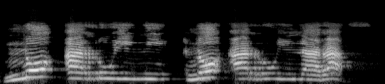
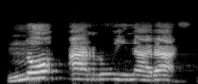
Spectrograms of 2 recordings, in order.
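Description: First: No arruinarás, alto y lento; plántale cara al diablo, fuerte y despacio; firme al diablo. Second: Firme al diablo. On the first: (reto firme al diablo, fuerte y lento) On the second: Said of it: "Esa es la palabra". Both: Acted.

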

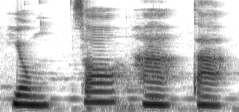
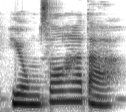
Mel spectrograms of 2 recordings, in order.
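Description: First: Slow, spaced Dùng so ha tà; syllable by syllable. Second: Said in the usual way. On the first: Shown as a demonstration. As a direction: pause after each syllable of Dùng so ha tà. Teacher splits word by syllable. (đọc chậm Dùng so ha tà từng âm tiết)

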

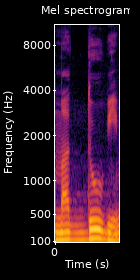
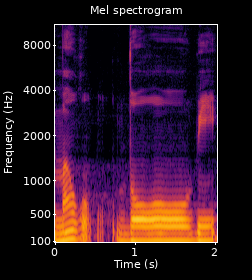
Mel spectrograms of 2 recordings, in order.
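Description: First: মাগদুবি quick, with hard g and thin d; common mispronunciation. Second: মাগদুবি slow, as magh, then thick rounded doo-bi; heavy dad. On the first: Teacher quotes the mistake, quick thin মাগদুবি. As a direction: say মাগদুবি lightly as mag-dubi. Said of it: "অনেকে কি বলি". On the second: Teacher models the right reading, slow heavy মাগদুবি. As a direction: thicken the d of মাগদুবি and hold the vowel. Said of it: "মোটাভাবে উচ্চারণ হবে". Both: Shown as a demonstration.

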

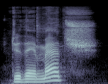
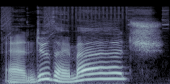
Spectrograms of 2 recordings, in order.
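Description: First: Said in the usual way. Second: MATCH stretched out and rising high; slow the question right down, sliding up on "match"; drawn-out question. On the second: Pretend. Repeats question, drawn out, higher.

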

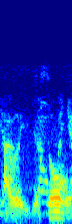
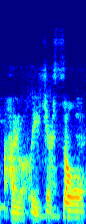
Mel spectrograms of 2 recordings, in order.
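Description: First: Deep demonic growl; possessed. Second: Slow, drawn-out demonic voice; possessed. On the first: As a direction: voice of a creepy possessed doll. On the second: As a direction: drag it out like a haunted spirit. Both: Pretend. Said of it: "Being creepy is my thing".

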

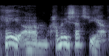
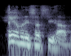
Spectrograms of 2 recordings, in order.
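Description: First: Casual polite ask. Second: Pouncing, louder and higher; too eager. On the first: Asking a resting lifter about sets, casual and polite. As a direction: ease into the question politely. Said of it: "give people the breathing room". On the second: Pouncing on a lifter right after the set, too eager. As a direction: jump in on them with no breathing room. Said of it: "right after the set". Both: Acted.

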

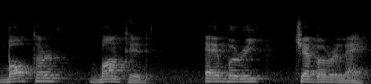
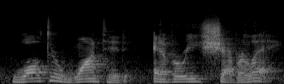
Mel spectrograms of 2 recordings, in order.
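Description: First: Walter wanted every Chevrolet said Balter banted ebery Chebrolet; Farsi accent. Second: Said in the usual way. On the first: Shown as a demonstration. Coach demonstrating a Farsi accent, Balter banted ebery Chebrolet. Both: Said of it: "The W and the V get the B sound".

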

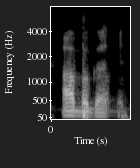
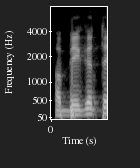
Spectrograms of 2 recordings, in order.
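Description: First: ਅਵਗਤ as ab-gat, no i after the b; short first vowels. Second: ਅਬਿਗਤ as a-bi-gat, vowel after the b; added i vowel. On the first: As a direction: say ਅਵਗਤ in two tight beats. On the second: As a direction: sound the i in ਅਬਿਗਤ. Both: Shown as a demonstration. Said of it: "ਅਬਿਗਤ ਨਹੀਂ ਕਹਿਣਾ".

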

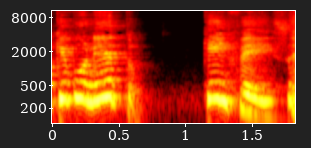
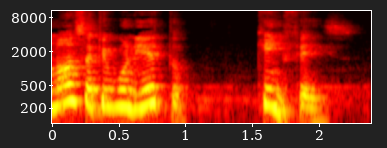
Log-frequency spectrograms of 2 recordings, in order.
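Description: First: Loud, high-pitched mock amazement; astonished mother. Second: Impressed mother. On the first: Mother doubting her son drew it, loudly amazed. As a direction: exclaim the praise and question loudly, near laughter. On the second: Retold or imitated. Mother looking at her son's drawing, mildly impressed.

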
